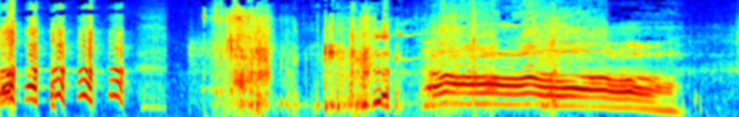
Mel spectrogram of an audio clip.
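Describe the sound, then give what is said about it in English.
Loud crunching of crunchy cheese balls in a couple of noisy bursts, preceded by short rhythmic vocal grunts and followed by a long, drawn-out groaning hum. “Oh, those are some crunchy balls. Cheese balls.”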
